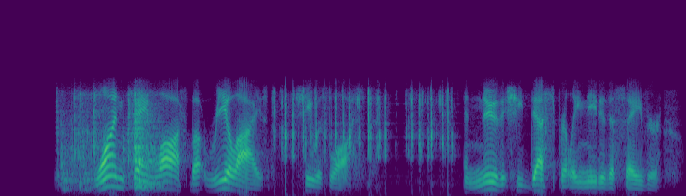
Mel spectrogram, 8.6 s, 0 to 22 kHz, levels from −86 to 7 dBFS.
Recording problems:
phone-call audio
door banging; noticeable; from 1 to 2 s; peak level with the speech
keyboard typing; noticeable; from 3.5 to 5.5 s; peak 8 dB below the speech

